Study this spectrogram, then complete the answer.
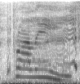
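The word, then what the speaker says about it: praline: Did I say that right? – I don't think so. Close. Close with no cigar. – Sure how to say it. – Pralines. Buy a Lex and get some pralines.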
